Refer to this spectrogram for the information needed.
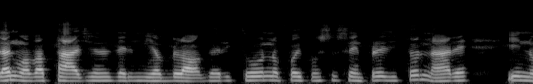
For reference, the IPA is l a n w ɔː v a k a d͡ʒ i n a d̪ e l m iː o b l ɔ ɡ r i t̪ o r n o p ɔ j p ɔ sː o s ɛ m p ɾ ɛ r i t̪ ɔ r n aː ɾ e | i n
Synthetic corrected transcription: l a n w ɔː v a p a d͡ʒ i n a d̪ e l m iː o b l ɔ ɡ r i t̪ o r n o p ɔ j p ɔ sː o s ɛ m p ɾ e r i t̪ o r n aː ɾ e | i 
